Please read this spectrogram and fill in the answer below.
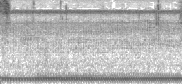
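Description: Vehicle engine idling, a steady low hum heard from inside the cabin.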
